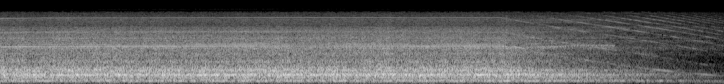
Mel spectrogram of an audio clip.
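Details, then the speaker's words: 2001 Kirby G6 vacuum with upgraded transmission, test run after new motor bearings: steady, smooth high-pitched whine, then switched off and winds down; earlier brush-commutator noise seems to have cleared. "Gee, not bad. I don't know if I need to do anything to that."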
